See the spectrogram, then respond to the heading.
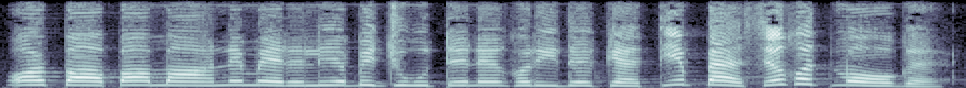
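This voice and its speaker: A woman's voice: very high voice, a little slow, a bit bright, no room sound. A woman voicing an eager, sweet young child in a cartoon family story. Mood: complaining. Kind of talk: Hindi cartoon story acting.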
